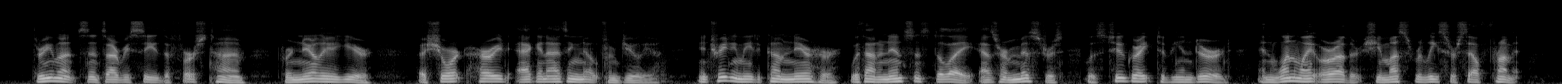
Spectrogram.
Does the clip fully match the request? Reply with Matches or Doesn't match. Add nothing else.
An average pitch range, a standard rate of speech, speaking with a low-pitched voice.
Matches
